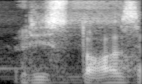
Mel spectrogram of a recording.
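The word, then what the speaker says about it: Χριστός: Christos é a pronúncia correta, esta palavra aqui, ó, Christos. Tem um acento agudo aí no O.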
